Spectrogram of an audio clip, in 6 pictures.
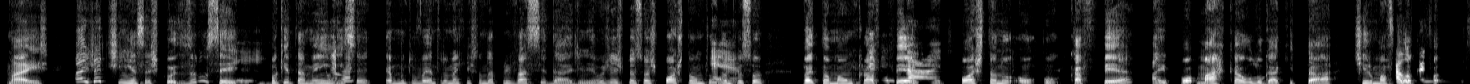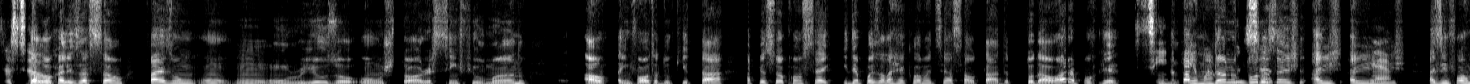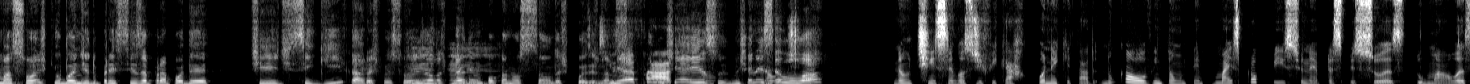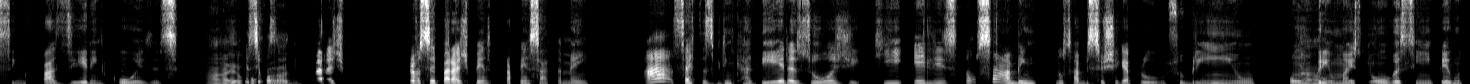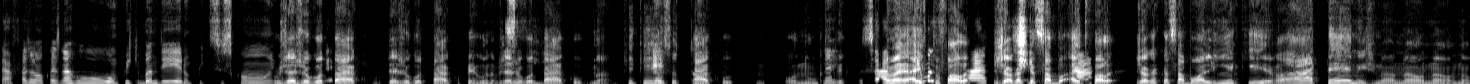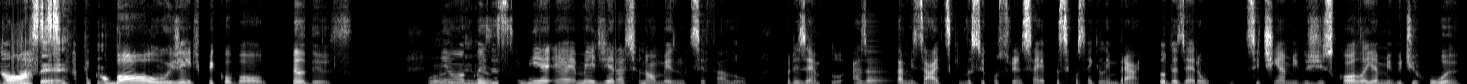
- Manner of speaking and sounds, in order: static; distorted speech; in English: "reels"; in English: "story"; other background noise; chuckle
- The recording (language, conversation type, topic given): Portuguese, podcast, Qual era a sua brincadeira favorita na infância?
